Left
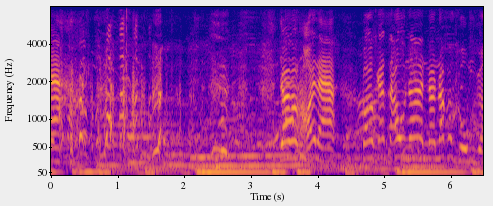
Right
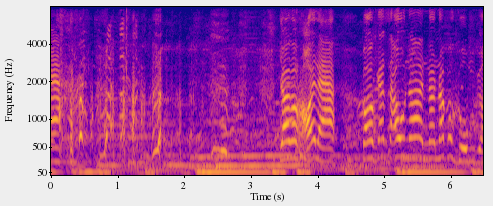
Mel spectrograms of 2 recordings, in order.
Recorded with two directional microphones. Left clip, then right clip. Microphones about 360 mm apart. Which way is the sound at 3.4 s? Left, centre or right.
Centre.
